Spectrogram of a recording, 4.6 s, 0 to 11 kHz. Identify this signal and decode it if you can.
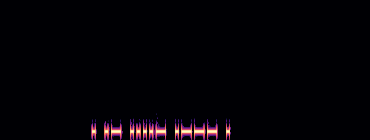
Morse code, heard as a keyed tone, about 30 wpm, 700 Hz. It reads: EA4JE
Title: DXCC-100 Call Signs - 5 Characters - Repeated 2x - 30wpm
